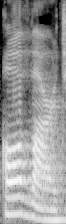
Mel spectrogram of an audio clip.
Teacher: E aqui fica of art, juntando of com art.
